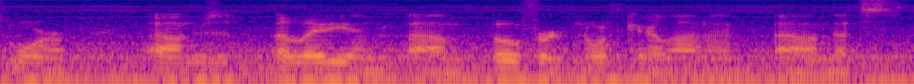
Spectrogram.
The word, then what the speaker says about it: Beaufort: There's a lady in Beaufort, North Carolina. That's how they pronounce it.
